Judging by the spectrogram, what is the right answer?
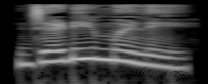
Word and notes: ಝಾಡುಮಾಲಿ: jhāḍumāli

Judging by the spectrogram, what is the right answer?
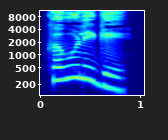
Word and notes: ಗವಳಿಗ: gavaḷiga

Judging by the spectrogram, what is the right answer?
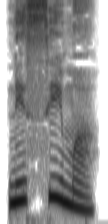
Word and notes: ನಿಸ್ಸೀಮ: nissīma

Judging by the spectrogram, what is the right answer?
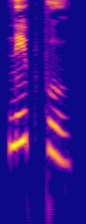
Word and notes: ನಿಪ್ಪು: nippu

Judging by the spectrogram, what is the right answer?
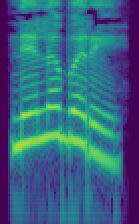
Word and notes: ನೆಲಬರೆ: nala bare

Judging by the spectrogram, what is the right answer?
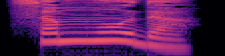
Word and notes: ಸಮ್ಮೋದ: sammōda

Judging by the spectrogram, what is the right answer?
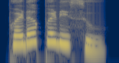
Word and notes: ಪುಟುಪುಟಿಸು: puṭupu'isu

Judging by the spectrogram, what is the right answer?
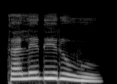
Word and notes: ತಲೆದಿರುವು: Kannada

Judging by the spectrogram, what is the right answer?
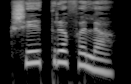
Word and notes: ಕ್ಷೇತ್ರಫಲ: kṣētra phala

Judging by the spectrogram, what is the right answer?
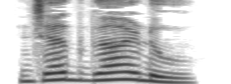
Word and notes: ಝಾಗಟಿ: kannada

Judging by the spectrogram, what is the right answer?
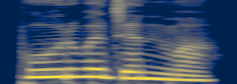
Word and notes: ಪೂರ್ವಜನ್ಮ: Kannada

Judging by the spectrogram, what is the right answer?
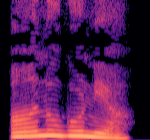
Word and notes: ಆನುಗುಣ್ಯ: ānuguṇya

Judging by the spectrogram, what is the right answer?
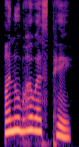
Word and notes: ಅನುಭವಸ್ಥೆ: anubhavasthe

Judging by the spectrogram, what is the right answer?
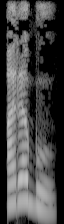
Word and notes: ಅರಬು: Kannada

